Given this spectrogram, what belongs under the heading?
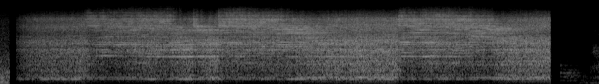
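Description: A hand saw cuts through the knob of a wooden axe handle in a single loud, close, continuous rasping stroke sequence lasting several seconds, then stops abruptly.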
